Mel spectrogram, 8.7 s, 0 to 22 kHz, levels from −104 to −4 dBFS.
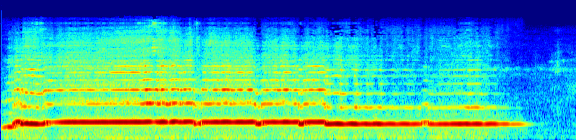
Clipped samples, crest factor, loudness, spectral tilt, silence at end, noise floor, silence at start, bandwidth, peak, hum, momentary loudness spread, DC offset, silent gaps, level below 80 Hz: under 0.1%; 10 dB; -12 LUFS; -3.5 dB/octave; 0.8 s; -56 dBFS; 0.05 s; 7.6 kHz; -2 dBFS; none; 8 LU; under 0.1%; none; -54 dBFS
